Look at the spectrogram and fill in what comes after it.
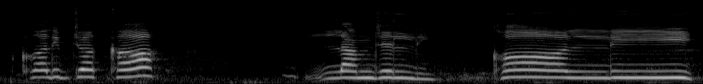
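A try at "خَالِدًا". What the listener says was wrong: লি টান দিছ গে, লি এর পরে তো ইয়া নাই, ইয়া আছে? যজমালা ইয়া আছে না, জেরের পরে যজমালা ইয়া না থাকলে টান হয় না। খ আলিফ জবর কি টান হইব না? হয় না।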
